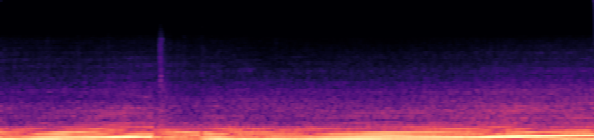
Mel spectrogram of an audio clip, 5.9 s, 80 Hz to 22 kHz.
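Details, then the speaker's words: BMW E46 325i drift car with the exhaust and heat shield removed (free-flowing), the day before a clutch replacement; engine note flares under throttle while drive doesn't follow, with nasty downshifts; worn clutch slipping. "that slipping clutch nasty downshifts one of my favorite corners right there"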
